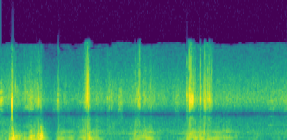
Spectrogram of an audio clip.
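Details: Big colony of bees, known for chasing their owners through the garden, buzzing loudly while their top bar hive is split and moved; a thick, droning hum of many wings with a few sharp clicks and taps.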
